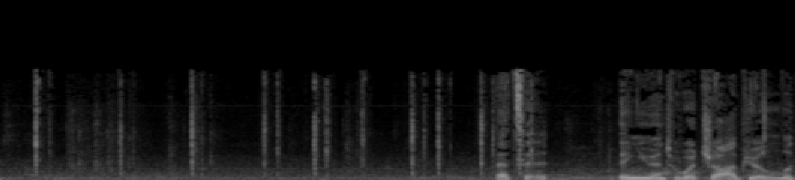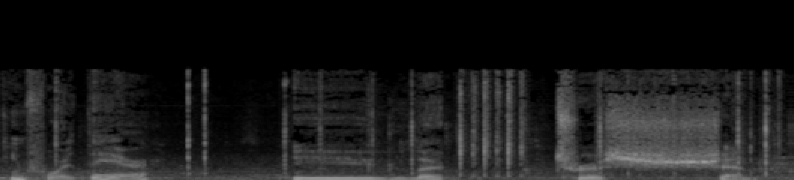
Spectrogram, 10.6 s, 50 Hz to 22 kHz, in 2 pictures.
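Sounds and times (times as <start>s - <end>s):
typing a website address on a computer keyboard: 0.2s - 3.4s, 6.6s - 10.5s
speech: 3.3s - 6.4s, 7.2s - 8.5s, 9.2s - 10.5s.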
